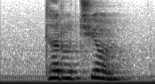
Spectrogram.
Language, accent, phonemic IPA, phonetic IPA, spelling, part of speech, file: Armenian, Western Armenian, /təɾuˈtʏn/, [tʰəɾutʰʏ́n], դրություն, noun, HyW-դրություն.ogg
- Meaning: 1. condition, state 2. status 3. position, situation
